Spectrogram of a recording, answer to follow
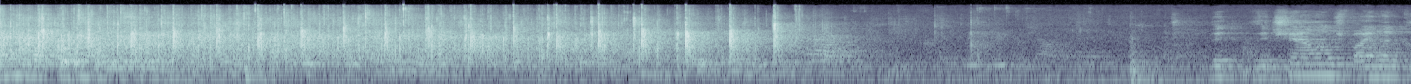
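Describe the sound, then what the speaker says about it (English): Audience at a school academic bowl competition applauds the participants, loud crowded clapping that thins out into scattered claps and murmur before people start talking. "let's give a round of applause for all of our participants"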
